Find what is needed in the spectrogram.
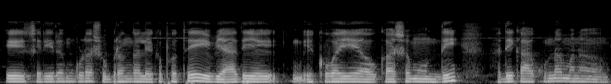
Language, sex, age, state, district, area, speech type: Telugu, male, 18-30, Telangana, Hyderabad, urban, spontaneous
